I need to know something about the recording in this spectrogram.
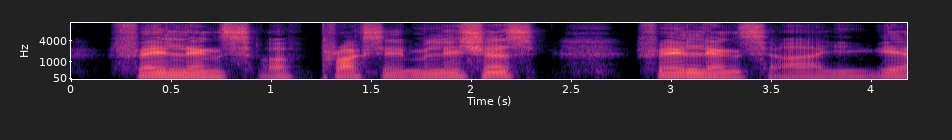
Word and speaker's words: phalanx: phalanx라고 읽을 것 같은데 발음서부터 그래서 거기 보면 우선 발음이 어떻게 되냐면 phalanx 앞에다 음절을 두네요. phalanx 앞에다가요. phalanx라고 있네요.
